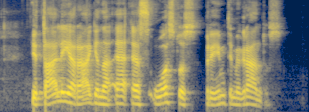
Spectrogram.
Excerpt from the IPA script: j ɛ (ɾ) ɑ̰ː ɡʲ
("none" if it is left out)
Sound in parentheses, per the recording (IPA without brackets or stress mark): ɾ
